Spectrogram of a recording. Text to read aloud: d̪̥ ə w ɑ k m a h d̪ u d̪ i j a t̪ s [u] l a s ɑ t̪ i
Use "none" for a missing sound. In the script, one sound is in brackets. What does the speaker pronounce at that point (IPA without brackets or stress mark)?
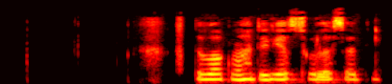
o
